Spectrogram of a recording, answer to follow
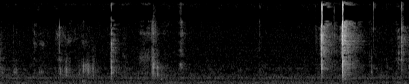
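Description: Faint crinkles and clicks of fingers working at the thin plastic wrapper sealed around a tiny Mini Brands miniature, with a couple of sharper clicks about three seconds in as the wrapper resists opening.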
